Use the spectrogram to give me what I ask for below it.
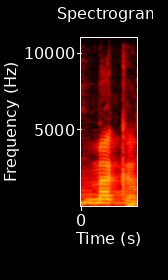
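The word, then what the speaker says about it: Makkah: the city although the official translation used by the saudi government is mecca spelled as m-a-k-k-a-h which is closer to the arabic pronunciation the full official name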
